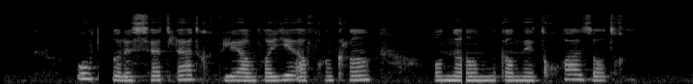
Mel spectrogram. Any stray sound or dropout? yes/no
yes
